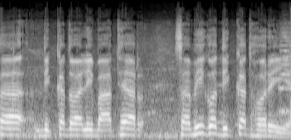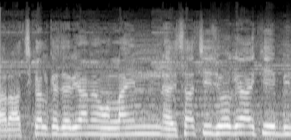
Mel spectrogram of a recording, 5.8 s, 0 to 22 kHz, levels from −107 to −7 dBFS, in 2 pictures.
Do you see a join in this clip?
yes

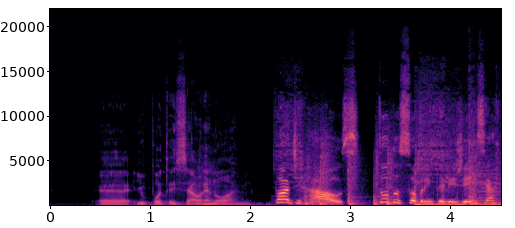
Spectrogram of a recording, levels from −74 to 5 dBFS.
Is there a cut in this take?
yes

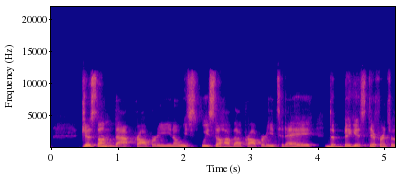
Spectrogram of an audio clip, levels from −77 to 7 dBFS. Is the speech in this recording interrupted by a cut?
yes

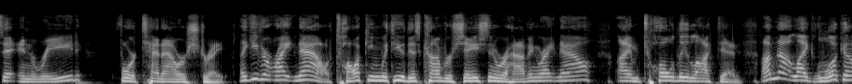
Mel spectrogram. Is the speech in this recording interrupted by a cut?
yes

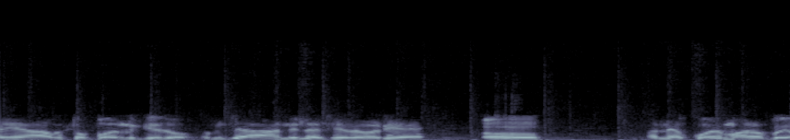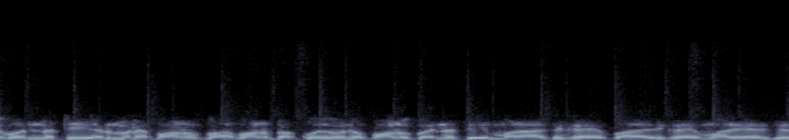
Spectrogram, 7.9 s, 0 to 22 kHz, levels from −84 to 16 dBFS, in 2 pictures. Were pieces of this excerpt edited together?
no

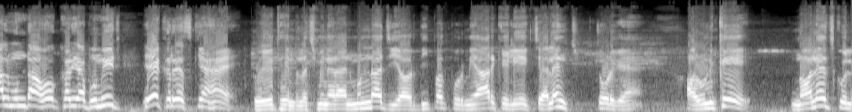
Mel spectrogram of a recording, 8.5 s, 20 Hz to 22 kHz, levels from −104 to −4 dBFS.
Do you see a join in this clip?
yes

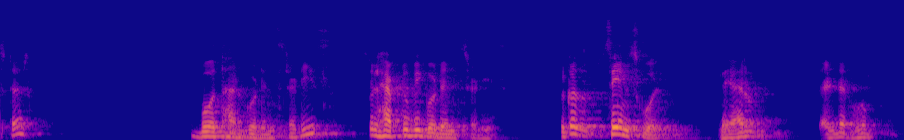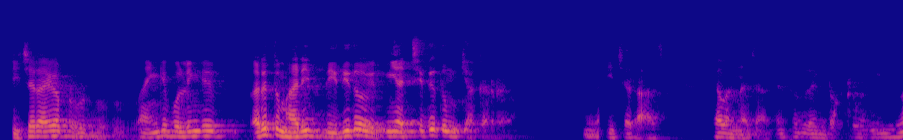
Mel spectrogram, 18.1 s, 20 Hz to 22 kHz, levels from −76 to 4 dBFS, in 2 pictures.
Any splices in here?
yes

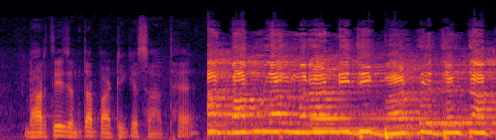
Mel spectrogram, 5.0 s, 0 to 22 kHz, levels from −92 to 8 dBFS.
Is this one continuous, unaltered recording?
no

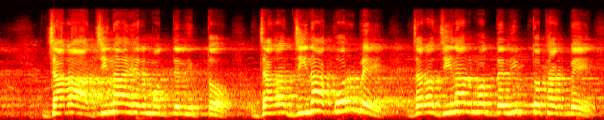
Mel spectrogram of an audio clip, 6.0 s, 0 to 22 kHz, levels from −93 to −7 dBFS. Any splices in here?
no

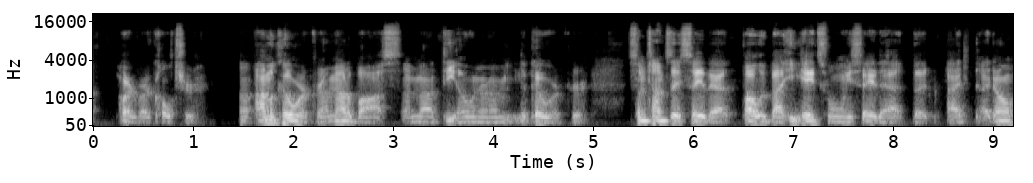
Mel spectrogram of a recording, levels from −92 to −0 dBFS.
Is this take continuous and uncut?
yes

